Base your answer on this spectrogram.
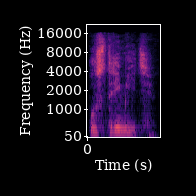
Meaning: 1. to rush 2. to turn (to), to direct (at, towards), to fix (on, upon)
- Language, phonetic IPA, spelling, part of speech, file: Russian, [ʊstrʲɪˈmʲitʲ], устремить, verb, Ru-устремить.ogg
